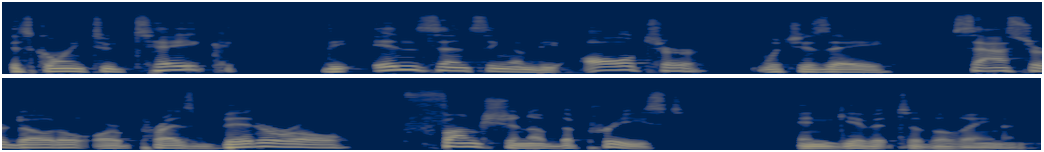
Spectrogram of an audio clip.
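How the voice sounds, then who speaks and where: A man with a fairly low voice lecturing on a podcast, pressing his points through steady repetition. The sound is close and dry, with no room around it. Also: a little slow, dry recording. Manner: emphatic, lecturing, repeats points for stress. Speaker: podcast host. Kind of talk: podcast commentary on church liturgy.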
